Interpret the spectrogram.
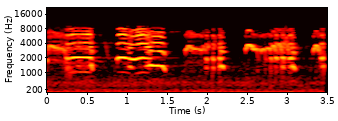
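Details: Young bald eagle at its nest in June, stealing back a fish its mother grabbed: loud, high squealing cries in long bursts, some strained and chattering, with brief gaps.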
